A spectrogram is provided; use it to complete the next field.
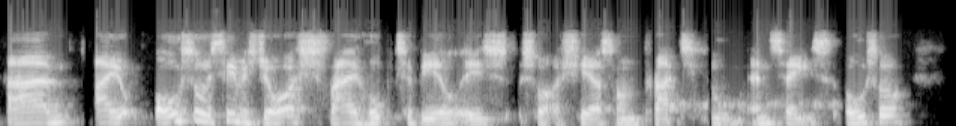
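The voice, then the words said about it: Glaswegian Scottish accent. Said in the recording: “I'm originally from Glasgow, just in case you're wondering if this is an Aussie accent.”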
